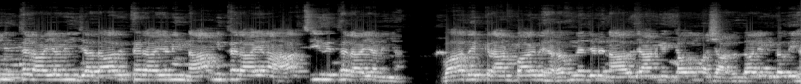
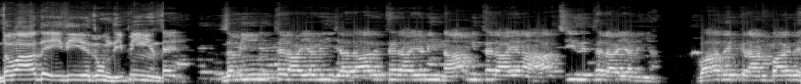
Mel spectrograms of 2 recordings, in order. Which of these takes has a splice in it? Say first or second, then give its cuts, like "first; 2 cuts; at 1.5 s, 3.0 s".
second; 1 cut; at 1.6 s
